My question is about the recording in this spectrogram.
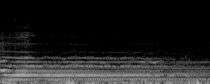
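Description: A young man's voice singing one long held note of a gospel chant, unaccompanied.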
